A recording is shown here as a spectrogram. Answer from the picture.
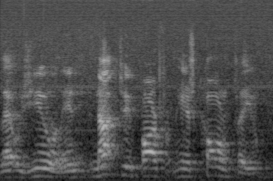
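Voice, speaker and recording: A man with a Southern US accent over noticeable background noise. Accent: Southern US (Georgia). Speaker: local resident recalling history. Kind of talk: storytelling at community gathering.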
